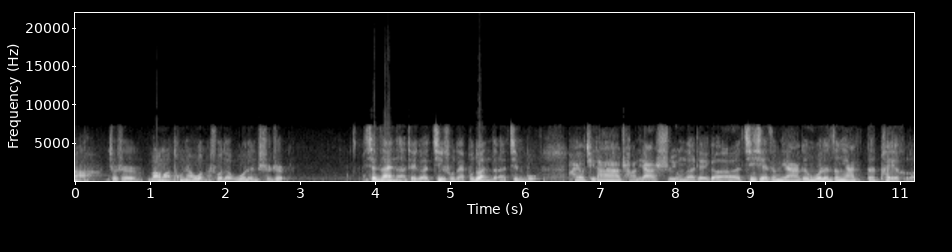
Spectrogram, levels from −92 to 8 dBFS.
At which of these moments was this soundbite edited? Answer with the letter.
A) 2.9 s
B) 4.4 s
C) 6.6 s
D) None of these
C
